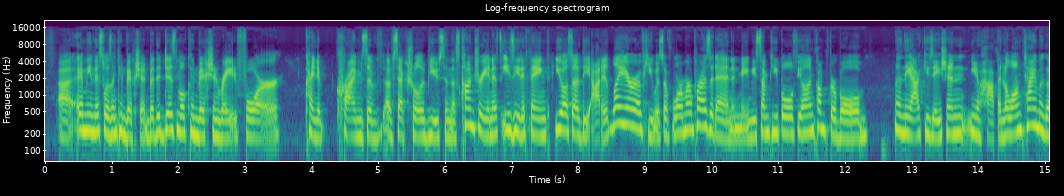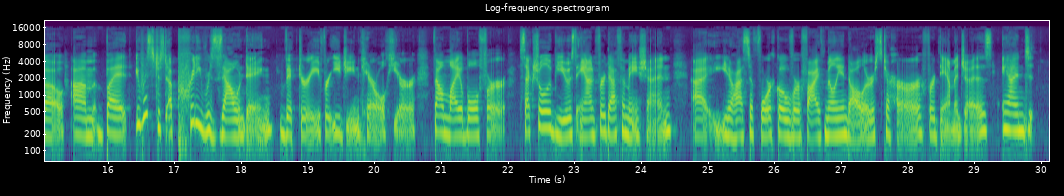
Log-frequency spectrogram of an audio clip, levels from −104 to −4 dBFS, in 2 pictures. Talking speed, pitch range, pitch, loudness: 185 wpm, 185-225 Hz, 200 Hz, -19 LUFS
